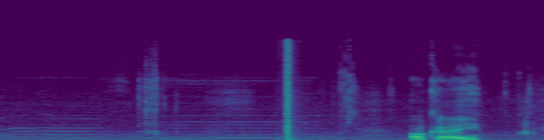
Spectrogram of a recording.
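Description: A camera shutter firing once: a single sharp click about two seconds in.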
